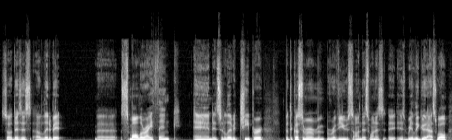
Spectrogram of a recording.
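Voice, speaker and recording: Deep, dry close-miked man teaching casually. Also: no room sound. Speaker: online course instructor. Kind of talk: casual tutorial narration. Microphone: close USB desktop microphone.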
